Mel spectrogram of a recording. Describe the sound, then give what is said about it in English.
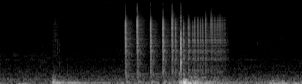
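A microphone dropped onto a table gives a dull low thud, then a quick rattle of sharp clicks ending in a heavier knock, with no talk. “And stop dropping your microphone.”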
